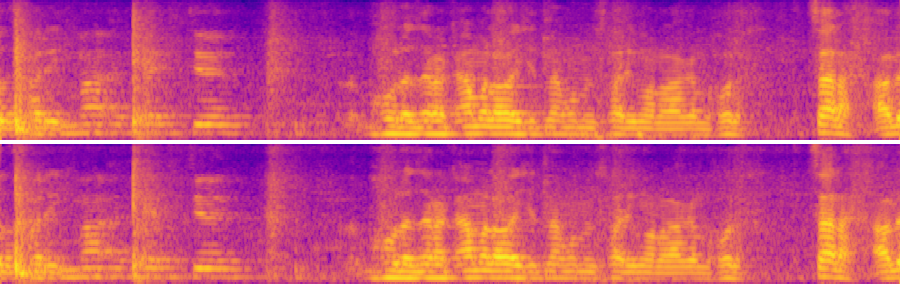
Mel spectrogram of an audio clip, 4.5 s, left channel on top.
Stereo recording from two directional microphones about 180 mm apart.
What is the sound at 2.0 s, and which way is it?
A man's voice, 15° left (ahead or behind).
